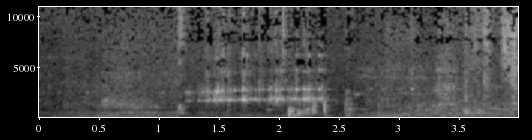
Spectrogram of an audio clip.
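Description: Glasses clink together in a toast to the friends of Bnei Baruch at a shared meal, several bright ringing taps over a busy background of murmuring voices and table clatter.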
